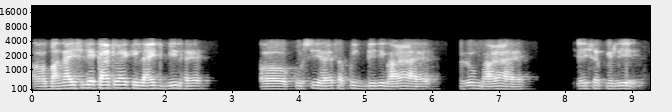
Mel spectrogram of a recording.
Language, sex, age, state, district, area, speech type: Hindi, male, 45-60, Uttar Pradesh, Varanasi, urban, conversation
